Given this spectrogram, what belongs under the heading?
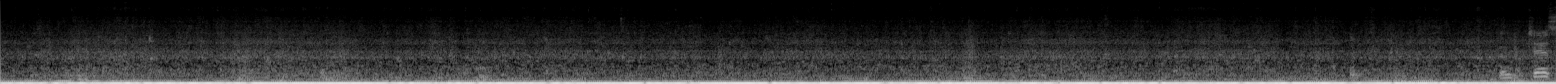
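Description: A 2005 Boulton 18-foot boat with a Yamaha 90 HP outboard runs at a steady drone, a strong low hum under constant wind and water rush, with no break throughout.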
